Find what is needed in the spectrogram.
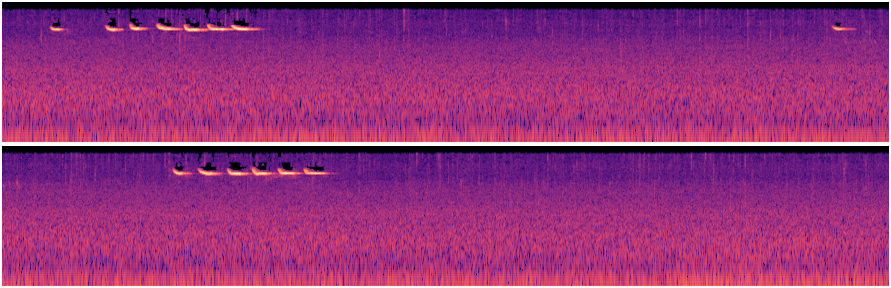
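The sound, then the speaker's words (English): An Audubon's warbler gives two quick runs of high, thin chirps with a lone note between them, carried over a steady rain-like hiss. “A butterbutt. I mean, Audubon's warbler.”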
